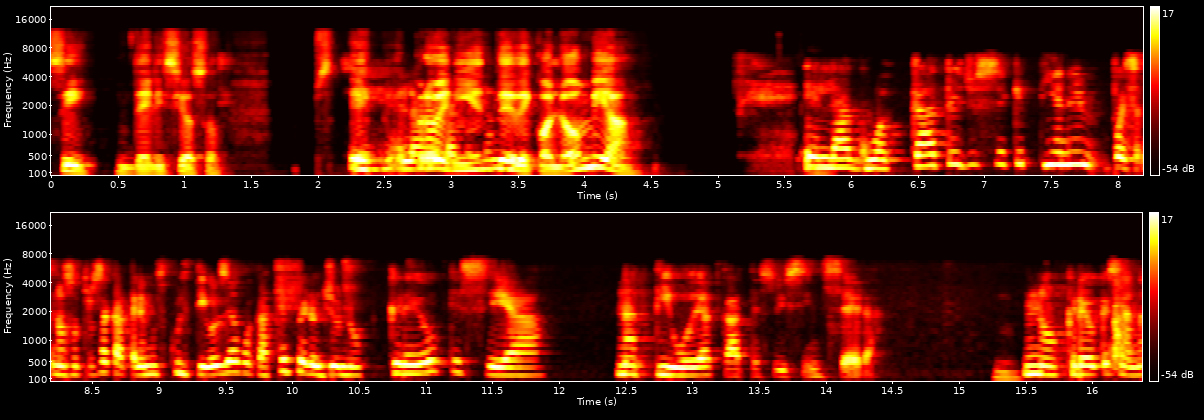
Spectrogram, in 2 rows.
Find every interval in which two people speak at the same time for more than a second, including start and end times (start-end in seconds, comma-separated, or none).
2.2-3.9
